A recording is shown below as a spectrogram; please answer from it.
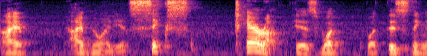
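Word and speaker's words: Cyxtera: well we'll see more of that i think hebrews michael uh this this sykester thing is pronounced six terra thank you for helping me out with that i i have no idea six tera is what what this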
